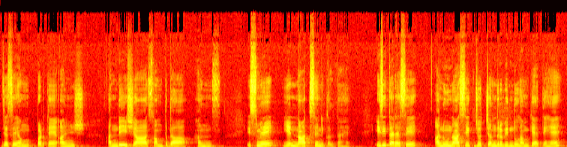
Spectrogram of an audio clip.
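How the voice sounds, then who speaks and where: A woman teaching a Hindi grammar lesson on vowel pronunciation, speaking deliberately and repeating example words to show each sound. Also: a little high, mellow.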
